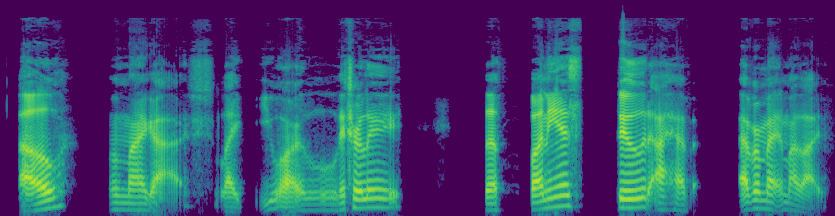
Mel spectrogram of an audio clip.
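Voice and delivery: put-on loud, camp, gushing, effusive voice.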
